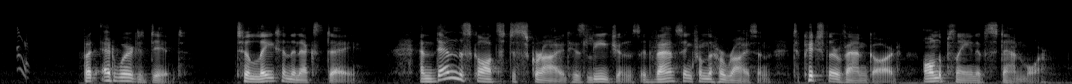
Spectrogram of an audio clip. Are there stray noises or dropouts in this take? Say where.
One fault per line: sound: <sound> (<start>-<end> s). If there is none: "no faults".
sound: chirp (0.2-0.3 s)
